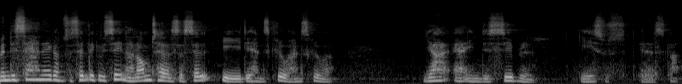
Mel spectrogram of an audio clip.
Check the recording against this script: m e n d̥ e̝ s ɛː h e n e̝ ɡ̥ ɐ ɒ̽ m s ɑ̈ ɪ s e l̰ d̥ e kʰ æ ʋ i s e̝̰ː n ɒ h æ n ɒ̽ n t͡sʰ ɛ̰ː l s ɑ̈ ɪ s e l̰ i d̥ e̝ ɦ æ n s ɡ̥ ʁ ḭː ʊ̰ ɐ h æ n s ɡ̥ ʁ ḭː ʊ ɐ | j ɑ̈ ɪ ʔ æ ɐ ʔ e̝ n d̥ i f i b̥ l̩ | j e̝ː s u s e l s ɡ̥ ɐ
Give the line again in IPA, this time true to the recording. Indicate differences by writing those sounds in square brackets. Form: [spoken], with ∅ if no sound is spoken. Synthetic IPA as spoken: m e n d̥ e̝ s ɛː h [æ] n e̝ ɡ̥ [ə] ɒ̽ m s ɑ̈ ɪ s e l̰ d̥ e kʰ æ ʋ i s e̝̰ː n ɒ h æ n ɒ̽ [m] t͡sʰ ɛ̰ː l s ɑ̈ ɪ s e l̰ i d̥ e̝ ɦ æ n s ɡ̥ ʁ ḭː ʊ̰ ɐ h æ n s ɡ̥ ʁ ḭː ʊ ɐ | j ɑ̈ ɪ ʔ æ ɐ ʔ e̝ n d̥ i [s] i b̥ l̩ | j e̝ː s u s e l s ɡ̥ ɐ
